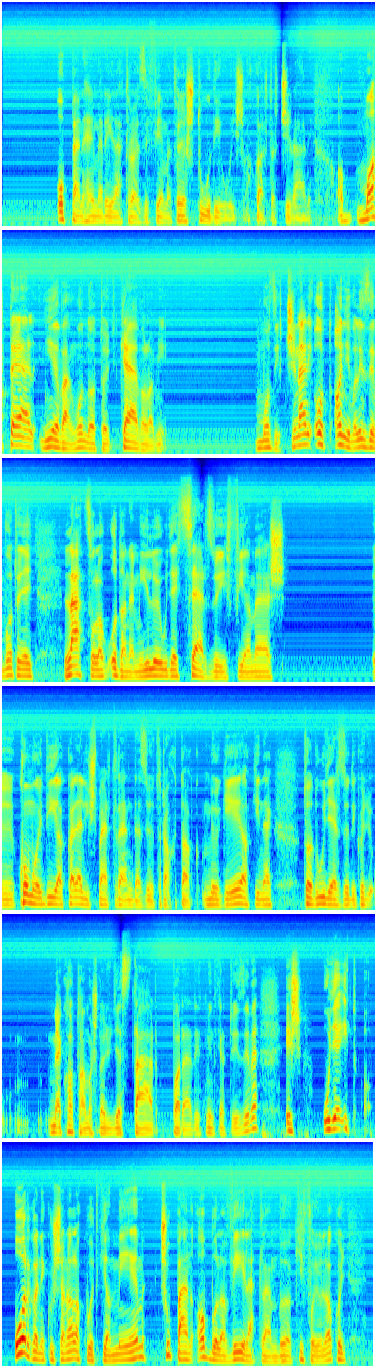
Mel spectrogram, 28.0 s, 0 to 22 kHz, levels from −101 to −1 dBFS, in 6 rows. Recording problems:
electrical hum; noticeable; throughout; 60 Hz, 20 dB below the speech

